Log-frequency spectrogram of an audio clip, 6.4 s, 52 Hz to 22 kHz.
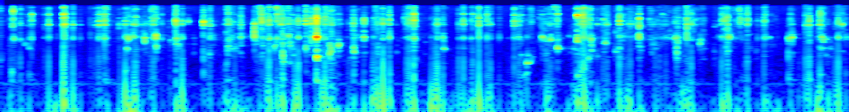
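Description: A small clear glass mason jar with a metal lid, holding some liquid, is held in both hands and tapped and scratched with fingernails. Quick, bright clicks and taps with a short glassy ring around 2.9 kHz mix with scratchy rasps and soft liquid drips and sloshes.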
